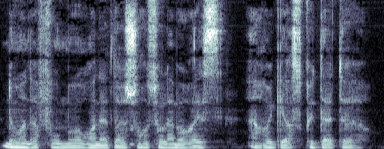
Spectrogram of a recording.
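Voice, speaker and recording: Brief: male narrator, measured literary reading, husky timbre. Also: lowish voice, flat delivery, warm tone. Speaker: audiobook narrator. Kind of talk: scripted narration.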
